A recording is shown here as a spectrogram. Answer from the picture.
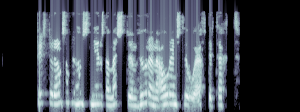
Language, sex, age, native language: Icelandic, female, 30-39, Icelandic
